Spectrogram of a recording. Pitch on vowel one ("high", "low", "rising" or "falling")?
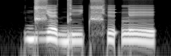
falling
